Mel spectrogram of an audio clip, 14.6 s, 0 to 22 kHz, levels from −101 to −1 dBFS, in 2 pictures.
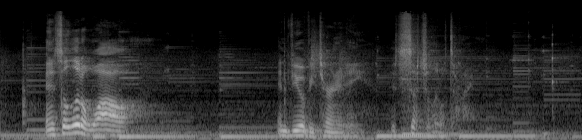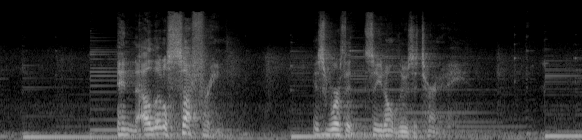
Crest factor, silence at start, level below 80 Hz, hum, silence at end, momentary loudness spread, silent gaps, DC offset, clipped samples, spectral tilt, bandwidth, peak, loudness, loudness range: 22 dB; 0 s; -60 dBFS; none; 0 s; 21 LU; none; under 0.1%; under 0.1%; -6 dB/octave; 15.5 kHz; -18 dBFS; -39 LUFS; 8 LU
